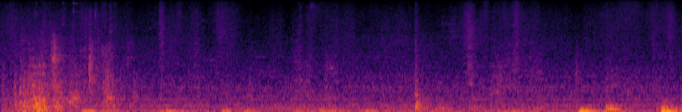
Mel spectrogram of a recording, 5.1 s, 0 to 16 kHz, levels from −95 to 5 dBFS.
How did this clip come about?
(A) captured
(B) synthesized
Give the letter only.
A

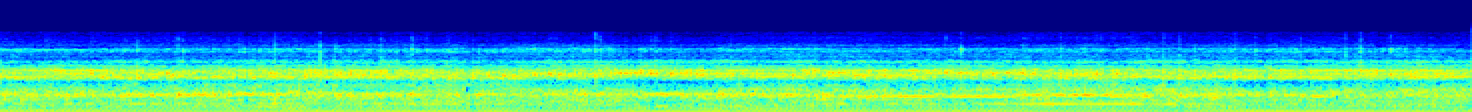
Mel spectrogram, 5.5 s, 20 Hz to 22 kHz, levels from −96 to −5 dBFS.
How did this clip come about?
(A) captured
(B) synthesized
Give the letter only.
B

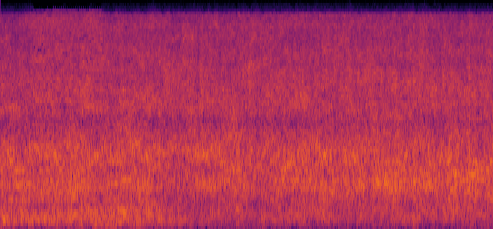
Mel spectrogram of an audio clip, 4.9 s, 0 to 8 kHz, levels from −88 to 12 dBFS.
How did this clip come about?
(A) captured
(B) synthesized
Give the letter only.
B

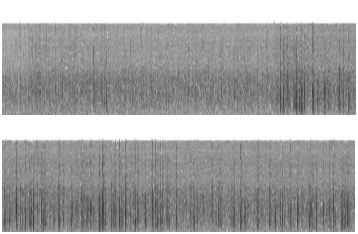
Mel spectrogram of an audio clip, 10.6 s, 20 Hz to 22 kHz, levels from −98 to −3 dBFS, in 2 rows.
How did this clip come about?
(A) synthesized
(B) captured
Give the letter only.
B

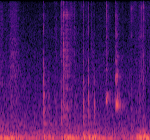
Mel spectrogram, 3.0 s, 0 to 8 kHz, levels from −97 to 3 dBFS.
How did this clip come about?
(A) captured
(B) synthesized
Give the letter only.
A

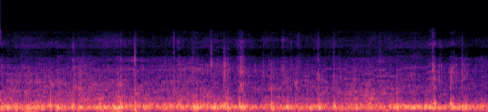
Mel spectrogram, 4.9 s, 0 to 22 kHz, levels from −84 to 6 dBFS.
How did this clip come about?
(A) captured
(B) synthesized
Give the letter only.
B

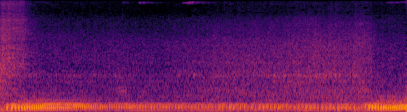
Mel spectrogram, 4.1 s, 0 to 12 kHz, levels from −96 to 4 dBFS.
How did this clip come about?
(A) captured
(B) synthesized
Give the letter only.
A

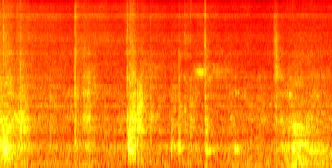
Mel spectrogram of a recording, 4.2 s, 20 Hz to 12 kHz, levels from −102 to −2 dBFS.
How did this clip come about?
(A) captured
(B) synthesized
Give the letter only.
B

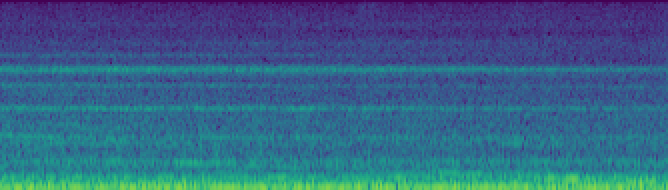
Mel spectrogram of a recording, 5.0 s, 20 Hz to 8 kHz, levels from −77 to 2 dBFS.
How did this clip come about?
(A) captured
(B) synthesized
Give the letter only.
A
